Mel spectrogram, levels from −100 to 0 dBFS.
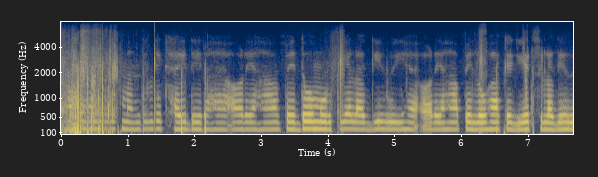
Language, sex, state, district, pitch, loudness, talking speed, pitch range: Hindi, female, Maharashtra, Nagpur, 185 Hz, -20 LUFS, 210 wpm, 185-190 Hz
